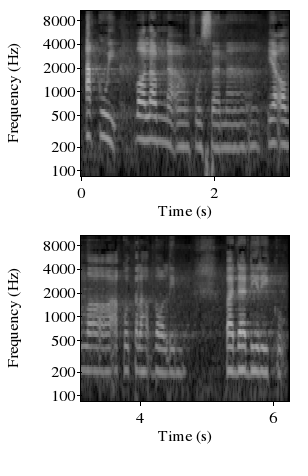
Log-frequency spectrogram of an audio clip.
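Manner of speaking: low, soft, contrite prayer; humble prayer. Acted. Preacher leads mothers in a prayer of repentance, softly and humbly. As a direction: confess quietly before God.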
